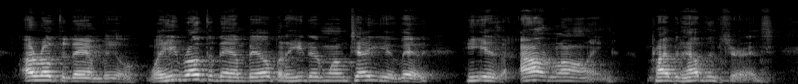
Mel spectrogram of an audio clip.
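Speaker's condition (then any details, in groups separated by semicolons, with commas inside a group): Cerebral palsy; power wheelchair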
